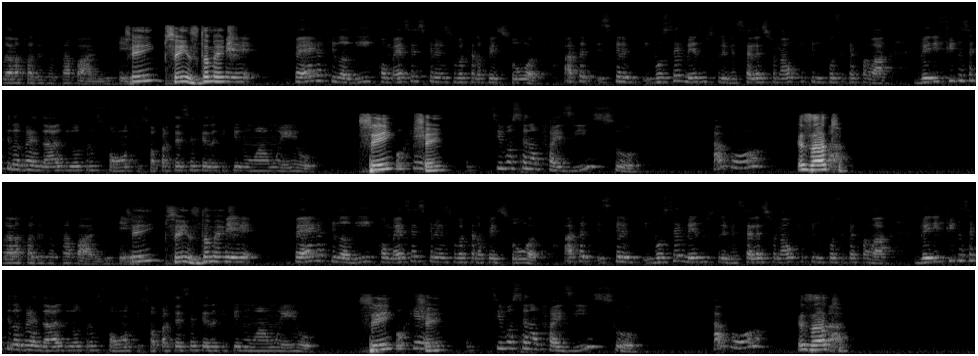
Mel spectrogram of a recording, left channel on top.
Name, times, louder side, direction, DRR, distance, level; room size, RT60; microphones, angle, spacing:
voice 1, 0.0-1.4 1.9-2.5 2.9-12.9 13.7-14.1 14.6-16.1 16.8-17.4 18.0-18.2, right 2 dB, 10° left, 1.0 m, -41 dB
voice 2, 1.2-2.2 13.3-14.2 17.7-18.2, left 7 dB, 75° left, 0.4 m, -29 dB
3.8 x 3.1 x 2.3 m
head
